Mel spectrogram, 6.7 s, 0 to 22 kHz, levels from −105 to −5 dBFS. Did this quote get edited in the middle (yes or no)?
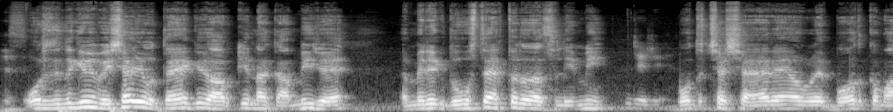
no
